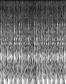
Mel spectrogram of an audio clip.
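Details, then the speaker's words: Scooter CVT at idle before repair: fast, even rattling knock about nine per second from the belt-drive case, caused by a worn roller housing bushing and badly worn, misshapen rollers. "Ini motor bat kalau kita hidupkan itu punyai menggeletek di daerah CVT ya. Coba kita hidupkan ya. Ketika dalam kondisi stasioner begini ada bunyi gelitik di dalam CV ini."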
